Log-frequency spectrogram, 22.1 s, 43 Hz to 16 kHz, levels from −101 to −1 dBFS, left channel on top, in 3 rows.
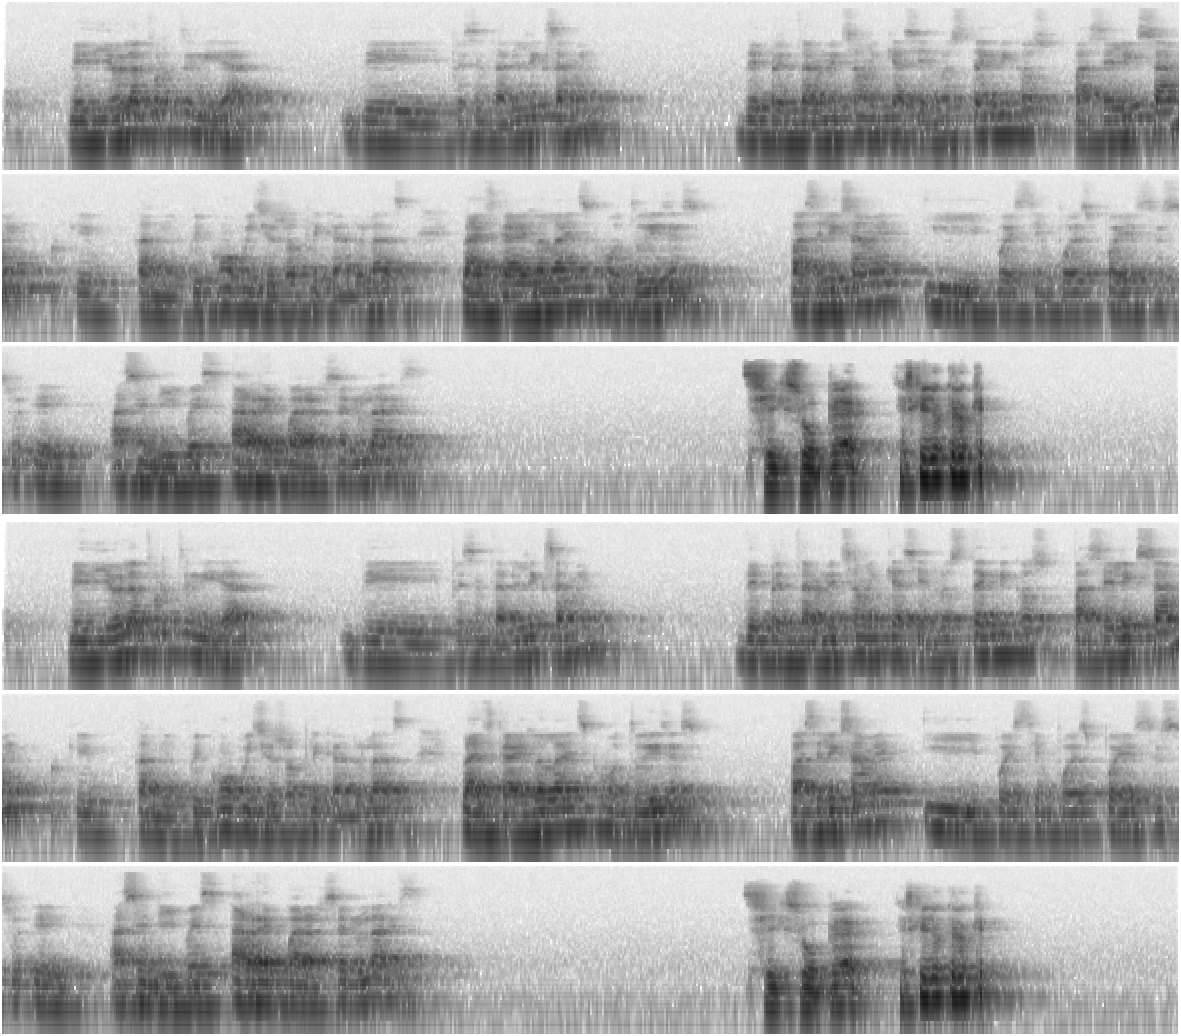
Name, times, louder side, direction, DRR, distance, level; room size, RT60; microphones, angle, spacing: voice 1, 0.4-1.5 2.1-3.7 4.6-9.9 10.2-11.7 12.3-15.1 15.4-17.2, right 1 dB, 75° right, 2.7 m, -32 dB
voice 2, 19.3-20.8, left 4 dB, 50° left, 0.3 m, -23 dB
8.8 x 5.8 x 7.6 m
head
